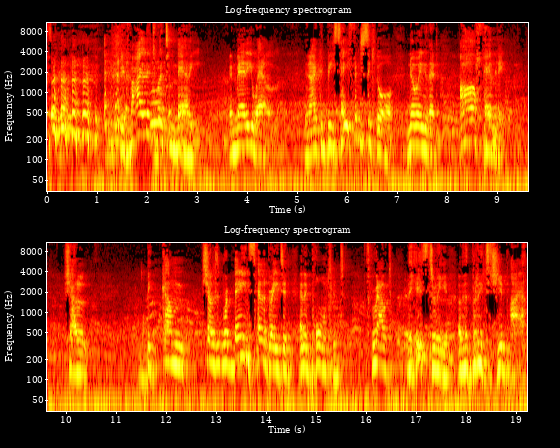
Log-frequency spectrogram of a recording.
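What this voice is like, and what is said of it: Put-on accent. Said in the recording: “I just wanted to hear that accent more.”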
